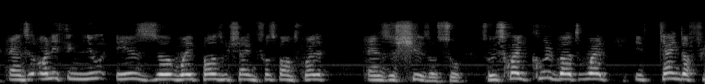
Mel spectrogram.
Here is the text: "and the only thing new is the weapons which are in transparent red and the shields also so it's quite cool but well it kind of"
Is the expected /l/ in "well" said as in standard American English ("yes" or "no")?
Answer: yes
